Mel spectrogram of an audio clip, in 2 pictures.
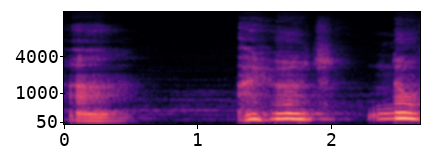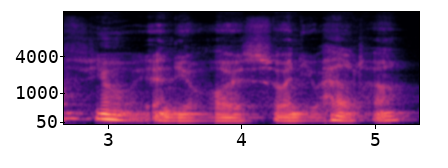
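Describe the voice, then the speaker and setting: An actor playing the ghost of an old priest in an audio drama, serene, solemn and gently probing, in a measured delivery. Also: male voice, deep voice, animated, heavily acted. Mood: probing, calm. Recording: echoey stone-room reverb.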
